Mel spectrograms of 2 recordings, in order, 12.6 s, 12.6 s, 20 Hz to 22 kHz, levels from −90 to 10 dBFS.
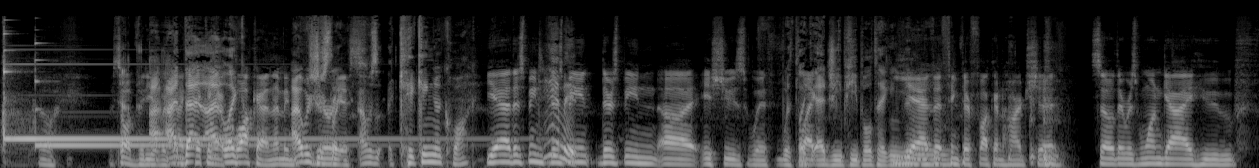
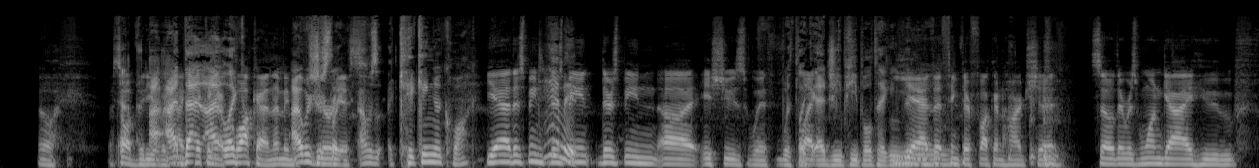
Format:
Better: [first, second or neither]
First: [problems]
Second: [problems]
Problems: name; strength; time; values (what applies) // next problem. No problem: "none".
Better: second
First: doorbell; loud; until 2.5 s; peak 4 dB above the speech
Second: none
